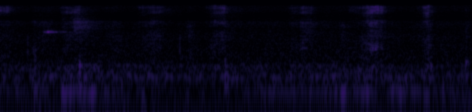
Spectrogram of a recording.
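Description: A few faint snips of small sharp scissors cutting through wool yarn loops of a punch-needle embroidery, trimming the pile.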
